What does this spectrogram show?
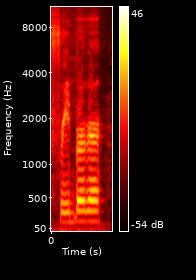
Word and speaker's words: Friedberger: Eleanor Friedberger Friedberger, it basically is spelled, but Friedberger.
